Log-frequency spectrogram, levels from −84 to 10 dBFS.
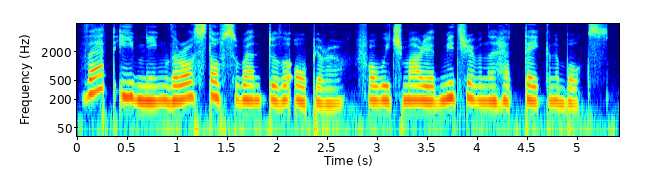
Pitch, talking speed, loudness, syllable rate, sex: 195 Hz, 190 wpm, -17 LUFS, 5.2 syllables/s, female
